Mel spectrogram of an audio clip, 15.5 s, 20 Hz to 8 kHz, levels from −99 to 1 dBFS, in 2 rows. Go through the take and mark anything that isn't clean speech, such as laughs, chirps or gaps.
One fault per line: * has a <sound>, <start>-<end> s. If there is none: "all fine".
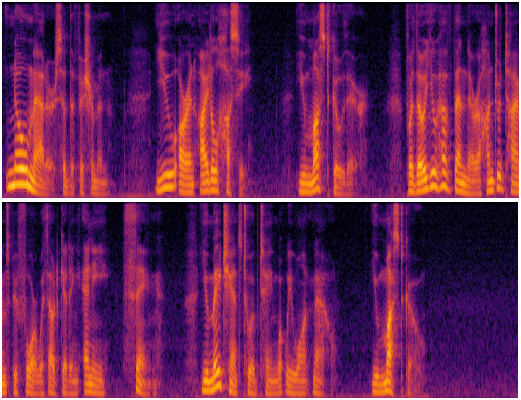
all fine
